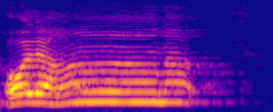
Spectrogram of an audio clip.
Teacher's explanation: não demora mais tempo na última sílaba demora mais tempo na penúltima sílaba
